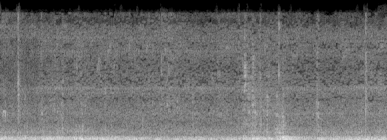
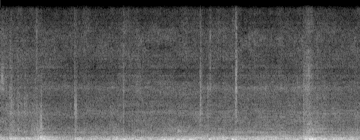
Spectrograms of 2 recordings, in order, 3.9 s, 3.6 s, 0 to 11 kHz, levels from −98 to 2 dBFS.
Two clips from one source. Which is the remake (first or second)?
second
